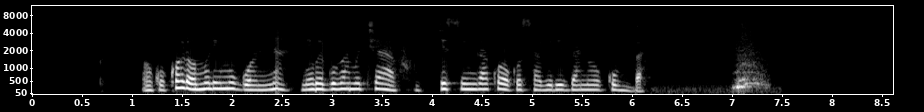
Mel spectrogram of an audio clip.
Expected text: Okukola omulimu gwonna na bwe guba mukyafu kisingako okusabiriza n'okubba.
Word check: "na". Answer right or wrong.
wrong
